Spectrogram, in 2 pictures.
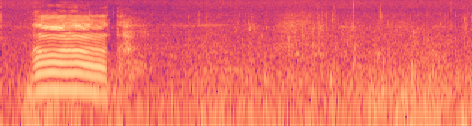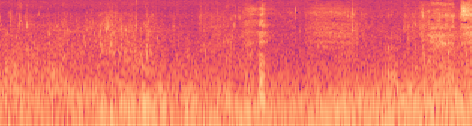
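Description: Sea water laps and sloshes close by.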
